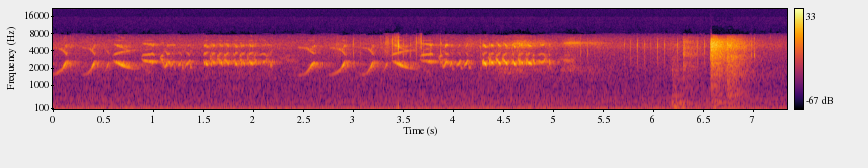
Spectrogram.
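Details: Ninita, a five-week-old orphaned female pygmy marmoset abandoned by her mother at three weeks, rescued while ill and now hand-fed, active and playing indoors; thin high chirps with curved rising-falling sweeps come in quick repeated bursts, then rustling handling noise near the end.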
